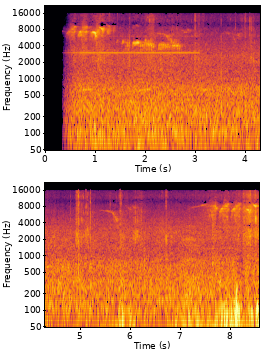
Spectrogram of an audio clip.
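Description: Faint outdoor ambience with a few short bird chirps in the first three seconds over a thin, steady high tone, such as an insect's. Soft footsteps begin near the end.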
